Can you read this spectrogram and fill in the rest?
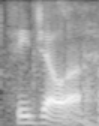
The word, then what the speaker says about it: Feijoa: Feijoa. – How do you say it? – Feijoa.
